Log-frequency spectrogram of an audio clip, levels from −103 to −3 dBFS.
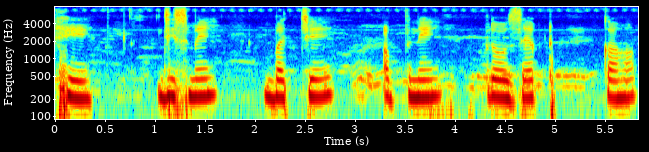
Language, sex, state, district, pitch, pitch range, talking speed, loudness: Hindi, female, Madhya Pradesh, Dhar, 220 Hz, 210-225 Hz, 60 wpm, -15 LUFS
